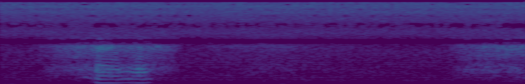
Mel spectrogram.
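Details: One quiet, light snore with a brief buzzing tone over steady room noise; said to snore like Grandpa.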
